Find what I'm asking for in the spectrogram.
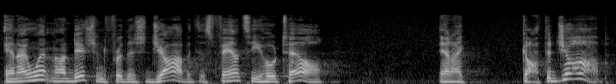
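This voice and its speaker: A man preaching a sermon, telling a personal story with lively, animated delivery and playing the voices of the people in it. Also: medium pitch, measured pace.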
